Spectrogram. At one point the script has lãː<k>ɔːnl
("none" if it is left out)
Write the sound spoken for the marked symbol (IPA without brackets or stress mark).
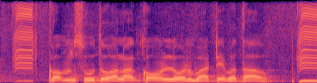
k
